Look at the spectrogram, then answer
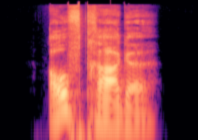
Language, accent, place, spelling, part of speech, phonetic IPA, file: German, Germany, Berlin, Auftrage, noun, [ˈaʊ̯fˌtʁaːɡə], De-Auftrage.ogg
- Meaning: dative singular of Auftrag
